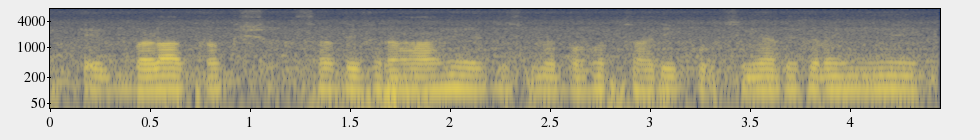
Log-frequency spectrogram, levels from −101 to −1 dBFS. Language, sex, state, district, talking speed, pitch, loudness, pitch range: Bhojpuri, male, Uttar Pradesh, Gorakhpur, 190 wpm, 110 Hz, -22 LUFS, 105-110 Hz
